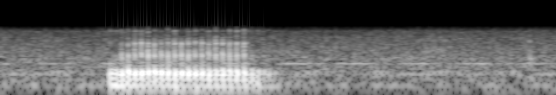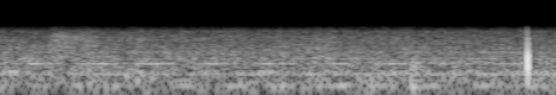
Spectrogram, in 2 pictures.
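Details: Sleeping bulldog gives a single loud, low, fluttering snort under a second, then quiet room noise with faint hum and click; snoring.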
